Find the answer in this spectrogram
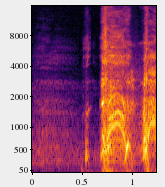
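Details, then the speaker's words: An adult man preaching a sermon gives a short cough burst, with a small preceding sound and a second brief burst, while he talks about his own coughing. "now can you hear me coughing how many of you came here because you are believing the fact for me when I'm coughing I'm saying Lord I did not hear it"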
